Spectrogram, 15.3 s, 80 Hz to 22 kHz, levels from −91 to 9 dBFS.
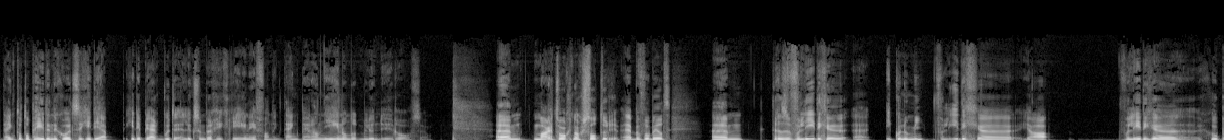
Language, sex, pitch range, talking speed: Dutch, male, 115-135 Hz, 160 wpm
